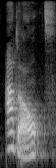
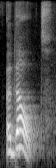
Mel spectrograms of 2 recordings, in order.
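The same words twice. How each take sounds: First: It has the British stress pattern. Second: It has the American stress pattern. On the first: "Adult in British" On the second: "adult in American"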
